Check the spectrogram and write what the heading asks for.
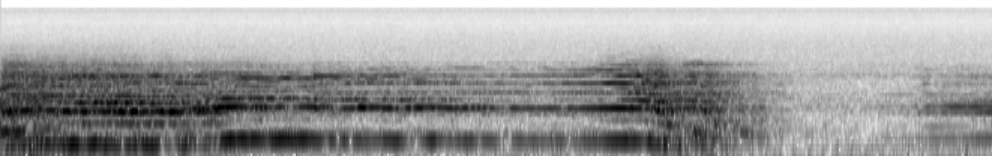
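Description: Electric guitar played with a violin bow: long sustained, drawn-out notes that slide down in pitch about five and a half seconds in, then die away to a brief lull before swelling again at the end.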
